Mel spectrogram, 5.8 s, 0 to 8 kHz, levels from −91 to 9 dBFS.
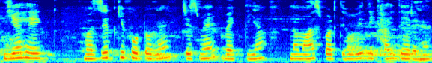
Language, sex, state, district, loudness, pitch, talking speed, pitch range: Hindi, female, Chhattisgarh, Raipur, -18 LUFS, 225 Hz, 155 wpm, 215-240 Hz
